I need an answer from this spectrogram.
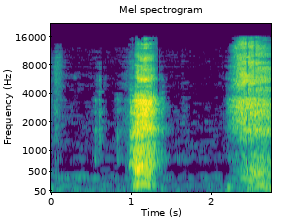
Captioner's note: inhale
